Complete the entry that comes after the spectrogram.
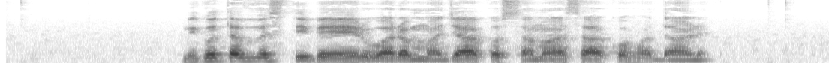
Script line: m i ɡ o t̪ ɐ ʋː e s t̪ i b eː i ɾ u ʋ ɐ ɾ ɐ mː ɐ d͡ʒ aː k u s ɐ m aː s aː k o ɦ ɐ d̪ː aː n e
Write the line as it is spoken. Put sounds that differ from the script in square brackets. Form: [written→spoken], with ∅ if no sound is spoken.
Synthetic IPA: m i ɡ o t̪ ɐ ʋː e s t̪ i b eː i ɾ u ʋ ɐ ɾ ɐ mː ɐ d͡ʒ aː k [u→o] s ɐ m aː s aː k o ɦ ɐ [d̪ː→d̪] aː n e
